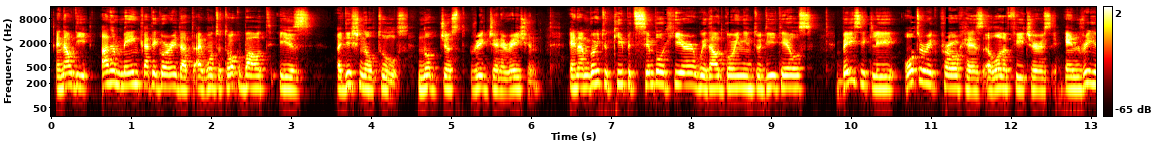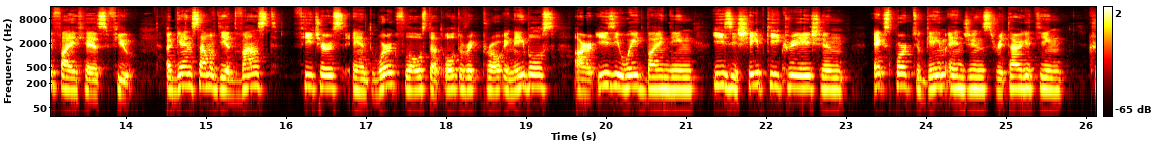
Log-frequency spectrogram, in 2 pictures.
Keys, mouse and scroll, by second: 11.5 middle click, 12.0 click, 12.2 click, 12.7 click, 13.0 click, 13.2 click, 13.9 middle click, 14.3 click, 15.0 click, 15.5 click, 16.0 click, 16.6 click, 17.4 middle click, 18.0 middle click, 18.7 middle click, 24.3 middle click, 24.4 click, 25.0 middle click, 25.1 click, 25.3 click, 25.6 click, 25.7 click, 26.0 middle click.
